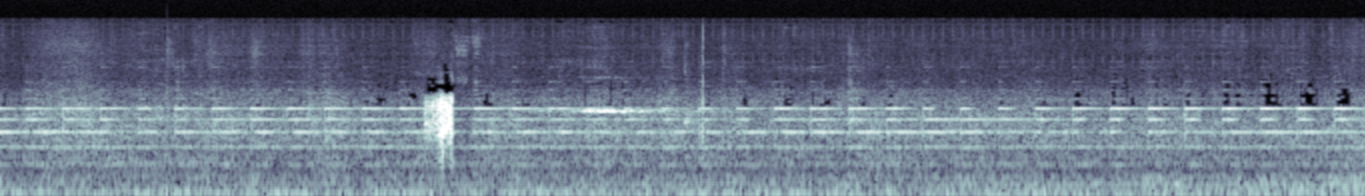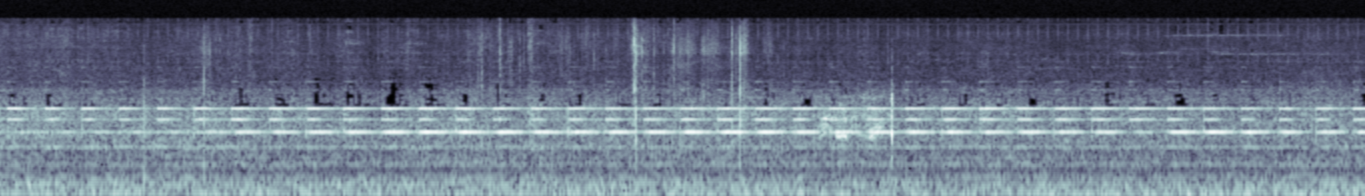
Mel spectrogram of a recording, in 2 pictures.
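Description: Freight cars of a manifest train rolling past at a crossing: a steady rumble of wheels on rail with a continuous high-pitched ringing tone over it. A single sharp clank about four and a half seconds in.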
